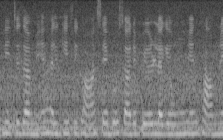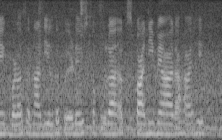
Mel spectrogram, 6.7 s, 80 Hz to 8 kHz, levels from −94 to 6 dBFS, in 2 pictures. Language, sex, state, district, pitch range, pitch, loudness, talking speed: Hindi, female, Uttar Pradesh, Budaun, 210-225 Hz, 215 Hz, -22 LUFS, 260 wpm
